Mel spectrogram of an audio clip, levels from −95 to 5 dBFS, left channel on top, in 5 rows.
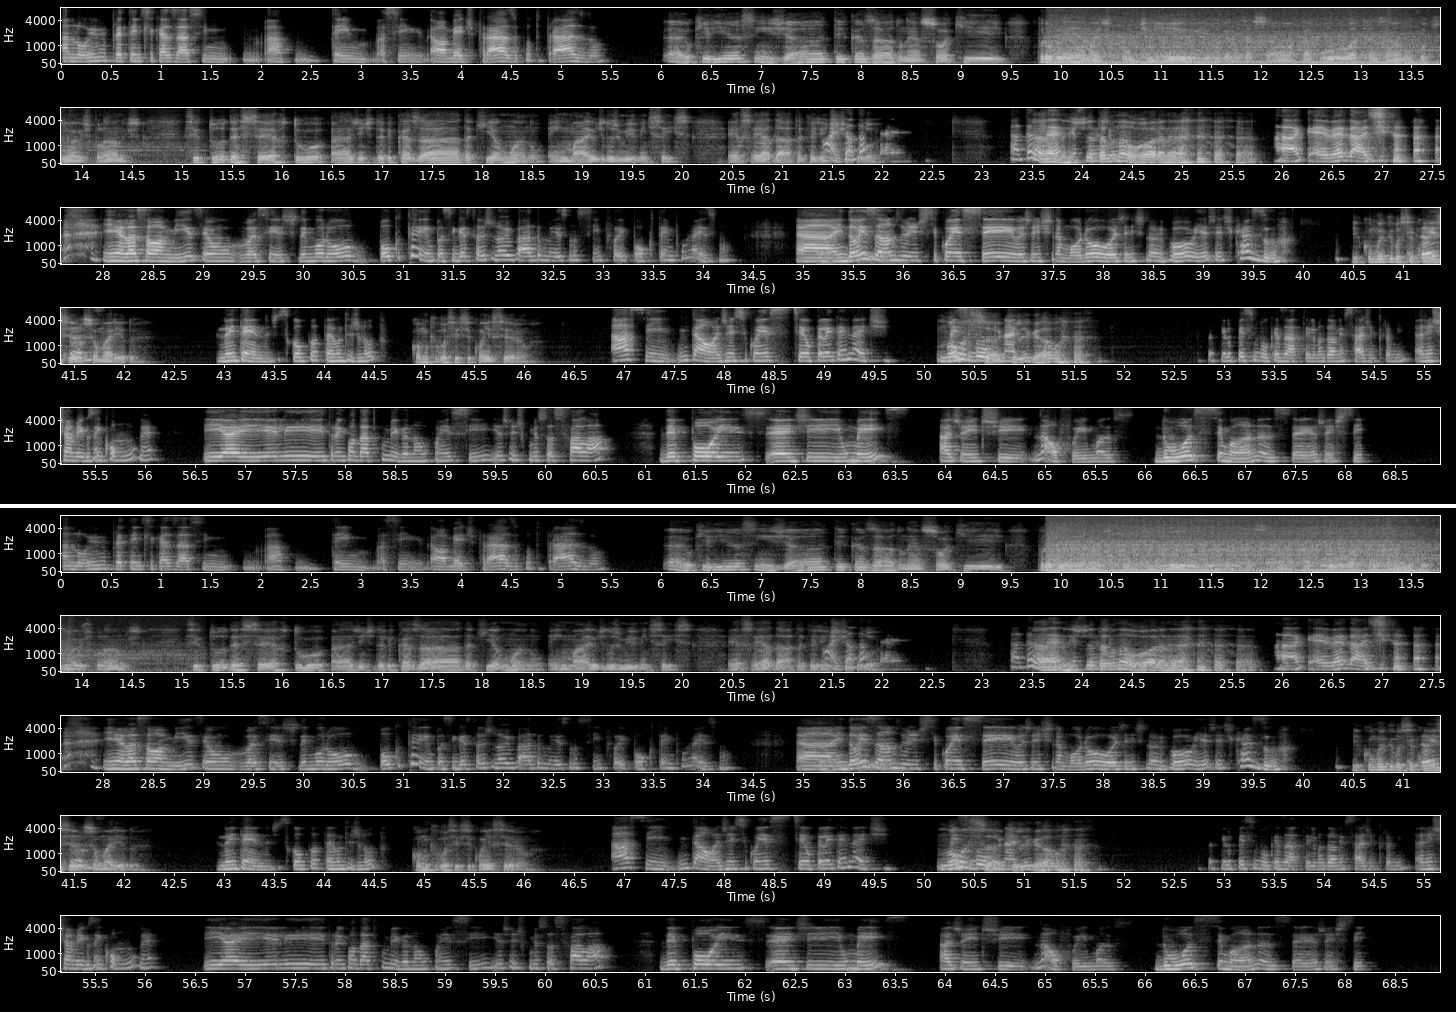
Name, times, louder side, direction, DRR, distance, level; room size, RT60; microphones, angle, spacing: voice 1, 0.0-5.4 20.8-20.9 21.4-22.2 23.3-24.4 25.9-34.3 34.9-39.9 41.0-41.7 42.9-44.6 46.9-49.7 50.3-50.9 53.0-56.1 56.6-60.6 61.1-63.5 63.9-65.7 66.1-68.2, left 6 dB, 45° left, 0.3 m, -29 dB
voice 2, 6.0-22.0 23.5-25.7 35.1-35.9 40.6-42.2 44.9-46.1 50.1-51.7 63.0-63.1, left 3 dB, 85° left, 0.7 m, -28 dB
Motor vehicle (road), 9.8-15.0, right 2 dB, 25° right, 0.5 m, -28 dB
4.8 x 2.5 x 4.2 m
head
